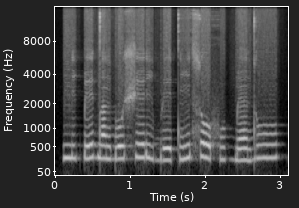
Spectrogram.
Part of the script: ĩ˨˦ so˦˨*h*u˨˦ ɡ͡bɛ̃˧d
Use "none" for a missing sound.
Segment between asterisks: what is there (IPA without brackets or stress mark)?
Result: f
